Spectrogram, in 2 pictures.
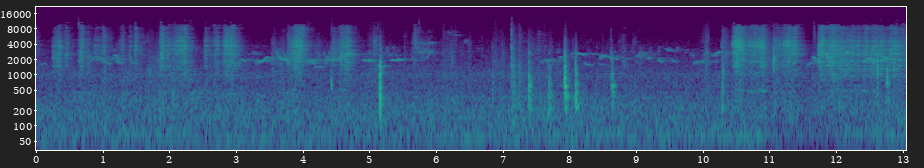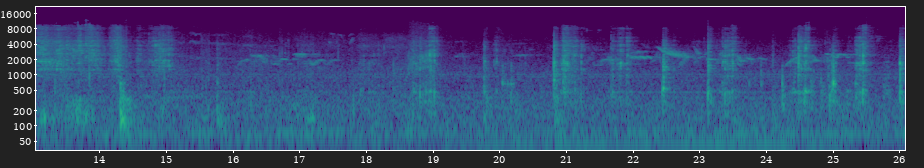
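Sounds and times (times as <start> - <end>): small birds chirping: 0.0 - 26.0
rustling: 10.0 - 16.0.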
